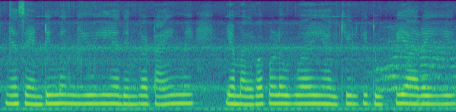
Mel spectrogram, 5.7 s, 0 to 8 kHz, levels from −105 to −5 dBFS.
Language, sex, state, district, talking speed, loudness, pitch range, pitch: Hindi, female, Bihar, Jahanabad, 230 wpm, -23 LUFS, 220-230 Hz, 225 Hz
